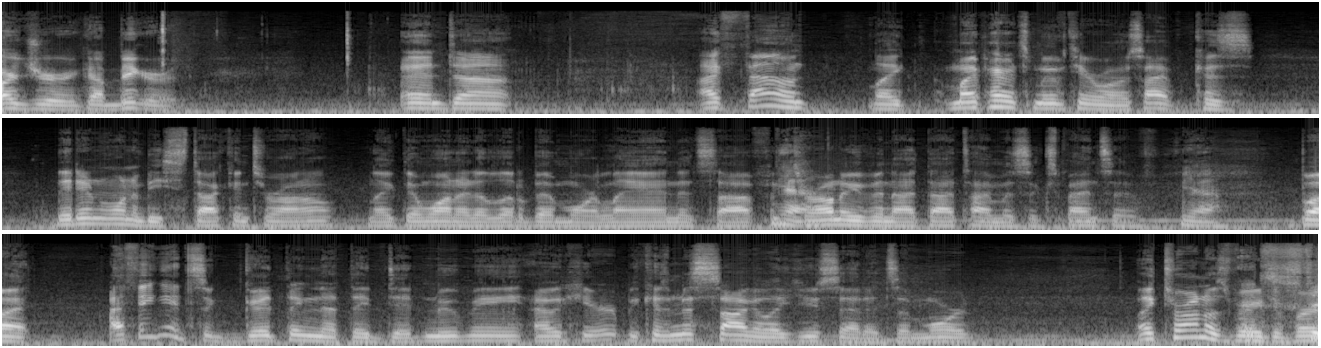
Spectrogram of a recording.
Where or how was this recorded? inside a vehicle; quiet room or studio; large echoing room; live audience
inside a vehicle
